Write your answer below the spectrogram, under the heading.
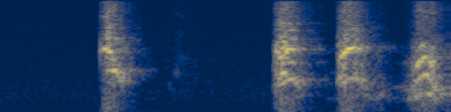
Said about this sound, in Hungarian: Mi ugatnak ezek ennyire?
